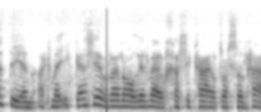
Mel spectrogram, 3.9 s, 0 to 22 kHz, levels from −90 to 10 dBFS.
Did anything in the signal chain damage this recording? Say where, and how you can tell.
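Yes. At 1.60 s the speech is hit by a single sharp bang, the signature of invalid numbers at full scale. A calculation produced infinite or undefined values, and the float-to-integer sample-format conversion pinned them to one extreme code for one block of about 5 ms, which fits a 256-sample buffer. Ordinary clipping flattens only the loudest peaks of real sound, and a dropout goes silent. This burst ignores the level of the speech around it.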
